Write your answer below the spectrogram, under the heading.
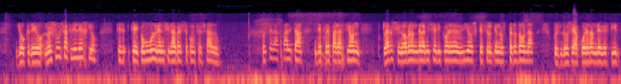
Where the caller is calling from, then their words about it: Oviedo, Asturias, Spain; de Oviedo.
